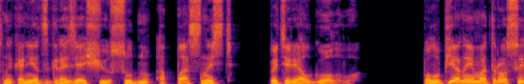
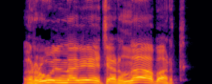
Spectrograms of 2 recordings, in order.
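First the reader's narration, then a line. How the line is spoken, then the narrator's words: Shouted. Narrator (Russian): крикнул Джон Манглс Вильсону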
